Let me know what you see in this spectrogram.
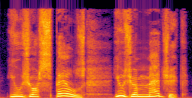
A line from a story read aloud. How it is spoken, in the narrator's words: exclaimed Five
